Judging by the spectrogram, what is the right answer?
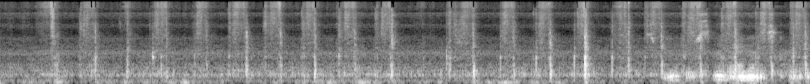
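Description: Guidance cards are shuffled in quick, soft riffling bursts, close and fairly quiet, with a steady rhythmic patter of card flicks and a faint voice underneath.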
